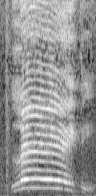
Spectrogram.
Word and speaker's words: leite: Então, no caso da palavra leite, se eu fosse gritar a palavra leite, eu iria gritar leite. Então, eu demorei mais na primeira sílaba, não foi? Então, ela não é uma palavra oxítona. Consequentemente, ela é escrita com E, mas tem o som de I.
